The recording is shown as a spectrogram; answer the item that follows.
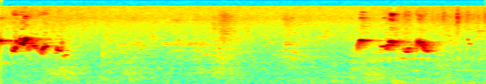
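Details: Wild-caught red-whiskered bulbul, described as an eager singer with a quick, fast-paced song: two short bright warbled phrases, one at the start and one after about three quiet seconds, high and clear over a faint background; a man speaks afterwards.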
